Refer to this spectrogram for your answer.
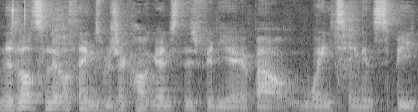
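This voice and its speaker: A man's fairly low pitch carries over noticeable background noise. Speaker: video editor / Eurovision channel creator. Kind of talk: screen-recorded software tutorial. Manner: casual, hesitant.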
